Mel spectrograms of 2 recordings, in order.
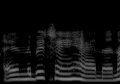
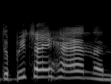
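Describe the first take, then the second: First: Said in the usual way. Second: Higher and louder, scornful; mock blunt complaint. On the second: Reader voicing client complaining about broke woman, scornful. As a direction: toss it off with disdain.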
